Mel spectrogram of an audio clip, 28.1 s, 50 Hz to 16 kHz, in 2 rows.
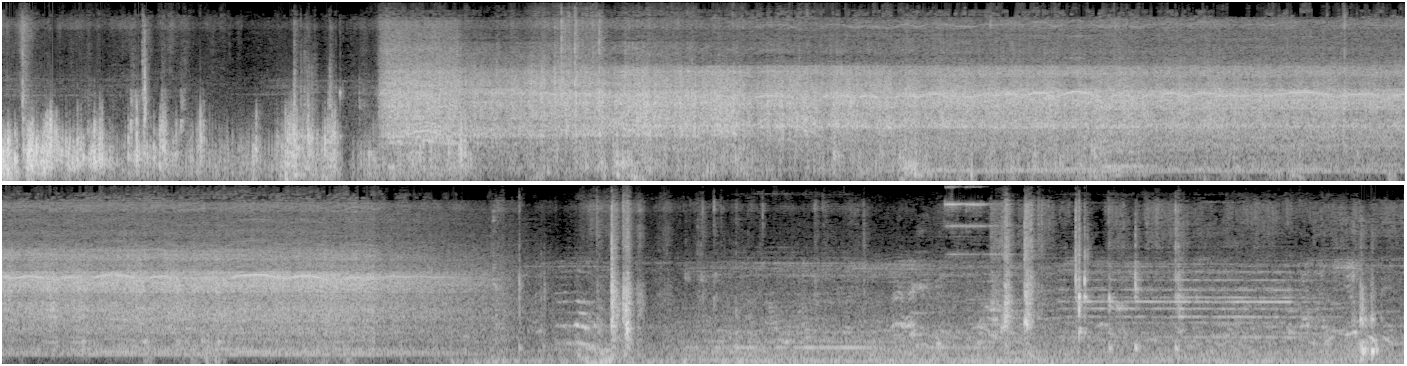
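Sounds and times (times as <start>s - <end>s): electric blender running: 3.8s - 19.1s.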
